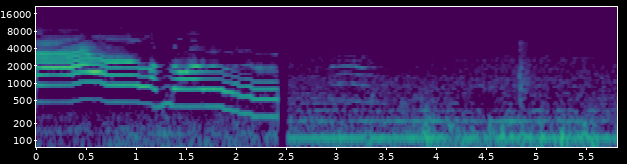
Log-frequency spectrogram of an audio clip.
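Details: A cat gives one long, loud, harmonic-rich meow, held fairly level and then sliding lower in pitch over about two and a half seconds. Quieter background noise and music follow.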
